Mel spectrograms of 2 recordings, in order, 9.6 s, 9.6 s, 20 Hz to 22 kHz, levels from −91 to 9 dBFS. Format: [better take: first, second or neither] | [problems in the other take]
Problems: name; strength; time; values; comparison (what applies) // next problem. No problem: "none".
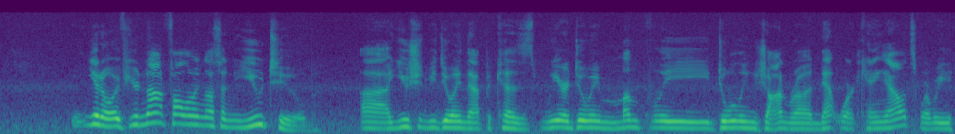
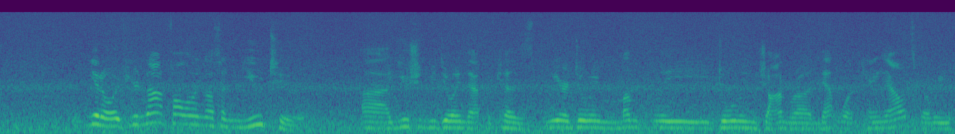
first | hiss; loud; throughout; 7 dB below the speech; faint in the first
